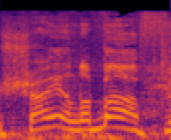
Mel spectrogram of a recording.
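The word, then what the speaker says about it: Shia LaBeouf: Шайя Лабаф. Боже мой, какой он симпатичный. – Шия, Шия, Шия, да. У него, у него это имя как-то произносится так. Шайя Лабаф, everybody.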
